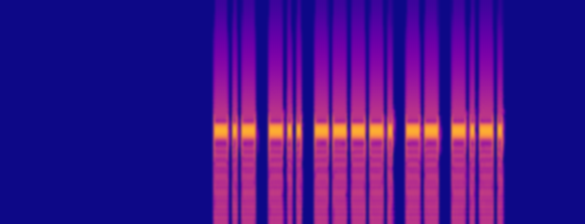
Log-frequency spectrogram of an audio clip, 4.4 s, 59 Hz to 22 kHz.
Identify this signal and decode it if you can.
Morse code, heard as a keyed tone, about 36 wpm, 700 Hz. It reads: KD9MC
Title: USA Call Signs - 5 Characters - 35wpm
